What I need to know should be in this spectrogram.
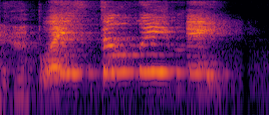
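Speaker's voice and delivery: high mock plea to her father; pleading girl voice. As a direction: beg like a scared little girl.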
